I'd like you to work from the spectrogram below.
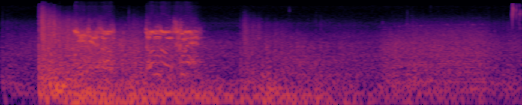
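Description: A tank cannon firing in World of Tanks, a sudden loud blast followed by a long rumbling decay, with a voice talking over the opening seconds.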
